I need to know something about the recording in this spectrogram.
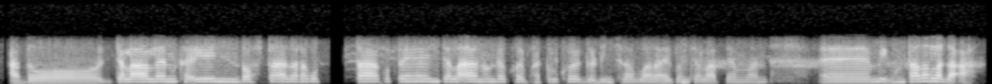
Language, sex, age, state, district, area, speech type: Santali, female, 18-30, West Bengal, Uttar Dinajpur, rural, conversation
